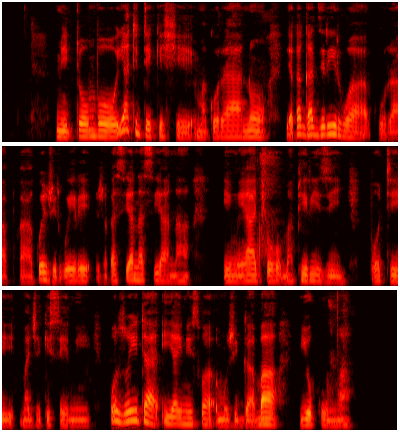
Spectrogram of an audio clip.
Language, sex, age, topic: Ndau, female, 36-49, health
